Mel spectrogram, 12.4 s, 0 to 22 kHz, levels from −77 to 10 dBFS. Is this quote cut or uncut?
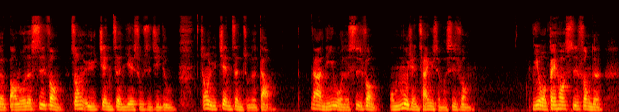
cut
